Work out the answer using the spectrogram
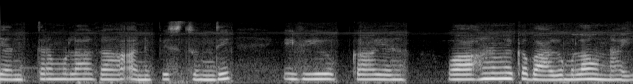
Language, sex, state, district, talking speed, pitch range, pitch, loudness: Telugu, female, Andhra Pradesh, Guntur, 95 wpm, 225-245 Hz, 235 Hz, -15 LUFS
